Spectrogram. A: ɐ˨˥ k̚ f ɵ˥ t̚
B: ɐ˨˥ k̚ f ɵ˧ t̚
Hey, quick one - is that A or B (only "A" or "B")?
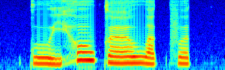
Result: B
